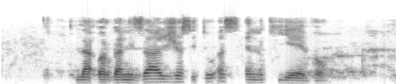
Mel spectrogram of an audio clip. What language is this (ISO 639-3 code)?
epo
